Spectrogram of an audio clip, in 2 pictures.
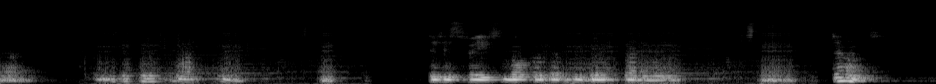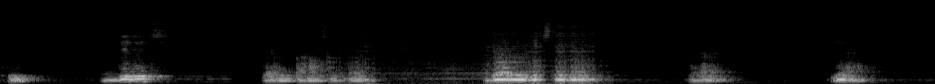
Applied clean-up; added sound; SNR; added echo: neural separator model SepFormer DNS4.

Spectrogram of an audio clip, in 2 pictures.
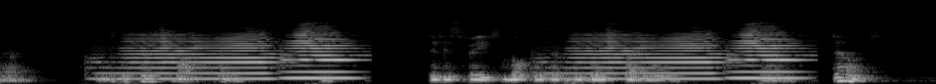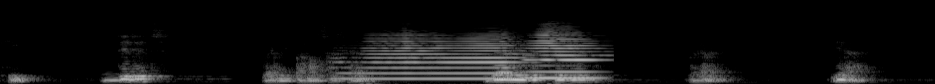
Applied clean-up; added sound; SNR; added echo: none; Brass instrument; -4 dB; reverberation time 0.5 s.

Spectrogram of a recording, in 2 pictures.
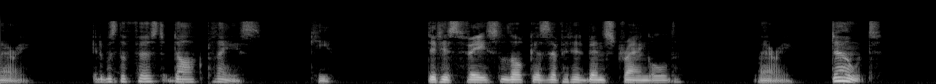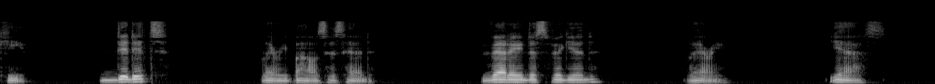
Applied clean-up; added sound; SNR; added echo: none; none; none; none.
